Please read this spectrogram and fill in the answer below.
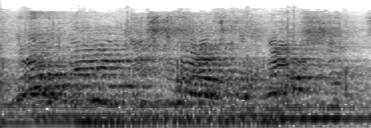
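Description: A woman singing a gospel song into a microphone with long, sliding notes, over steady held accompaniment chords.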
